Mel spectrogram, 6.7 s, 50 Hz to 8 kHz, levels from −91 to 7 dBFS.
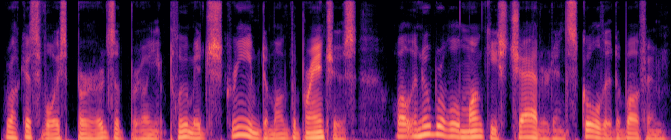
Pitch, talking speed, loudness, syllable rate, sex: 105 Hz, 160 wpm, -17 LUFS, 5.9 syllables/s, male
